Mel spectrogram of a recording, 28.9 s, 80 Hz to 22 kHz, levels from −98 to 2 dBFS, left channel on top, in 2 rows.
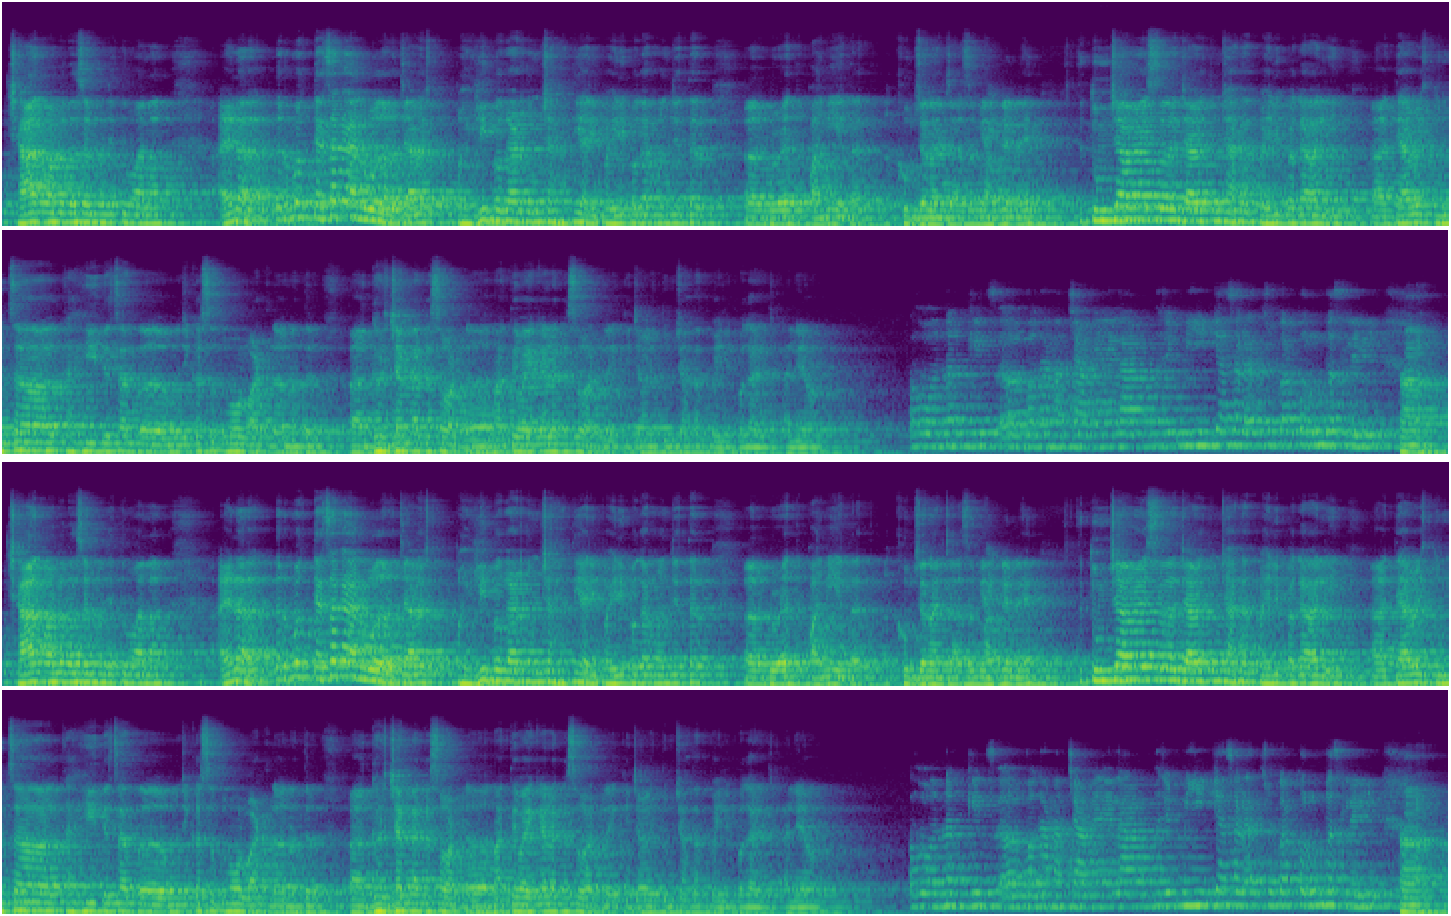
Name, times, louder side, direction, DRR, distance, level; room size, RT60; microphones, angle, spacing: voice 1, 0.1-1.6 2.1-4.3 4.5-7.0 7.4-8.6 9.0-10.3 10.9-13.4 13.7-17.6 17.9-22.7 28.4-28.7, right 1 dB, 20° right, -1 dB, 0.7 m, -19 dB
voice 2, 3.4-3.8 9.8-10.4 18.2-18.5 23.5-28.7, right 1 dB, 75° right, -2 dB, 1.6 m, -29 dB
10.0 x 5.2 x 8.0 m, 2.4 s
head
